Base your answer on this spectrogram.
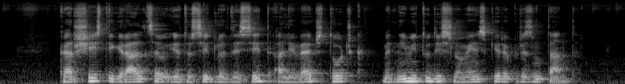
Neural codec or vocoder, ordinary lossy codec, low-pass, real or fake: none; none; none; real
